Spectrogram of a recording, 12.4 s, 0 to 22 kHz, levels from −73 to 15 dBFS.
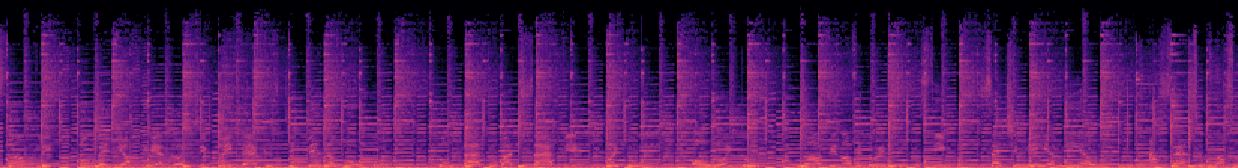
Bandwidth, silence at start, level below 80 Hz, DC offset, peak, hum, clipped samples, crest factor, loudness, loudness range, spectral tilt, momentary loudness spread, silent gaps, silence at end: over 20 kHz; 0 s; -18 dBFS; under 0.1%; 0 dBFS; none; under 0.1%; 14 dB; -14 LUFS; 0 LU; -4.5 dB/octave; 2 LU; none; 0 s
